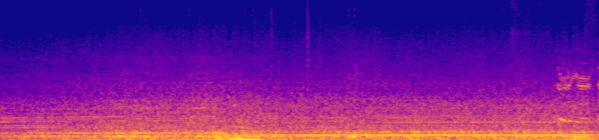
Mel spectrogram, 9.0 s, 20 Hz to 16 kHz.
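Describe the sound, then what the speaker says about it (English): A 2022 Hyundai Elantra N accelerates at full throttle on a race track, its engine roaring steadily in a continuous rising drone, with a voice speaking over it. "Full throttle here, out of that apex, into the brakes hard, right around the finish line."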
